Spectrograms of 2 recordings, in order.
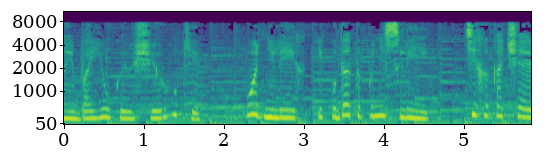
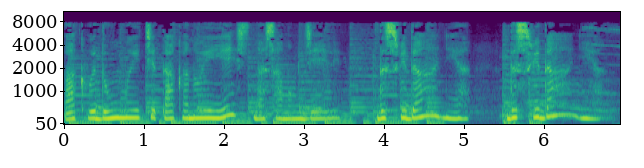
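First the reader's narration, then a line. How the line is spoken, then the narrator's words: Distant, very soft whisper. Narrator (Russian): далекий голос, как сон, как легкое дуновение ветерка, тихо-тихо шептал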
